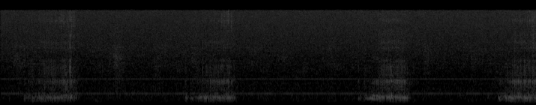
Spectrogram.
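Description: Rhythmic nasal snores from a sleeping dog, about four in seven seconds, over a steady electrical hum.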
